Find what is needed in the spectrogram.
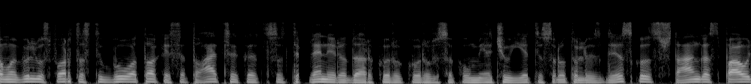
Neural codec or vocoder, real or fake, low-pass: none; real; 7.2 kHz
